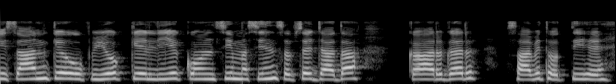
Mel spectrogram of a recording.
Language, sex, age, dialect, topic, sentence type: Hindi, male, 25-30, Kanauji Braj Bhasha, agriculture, question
